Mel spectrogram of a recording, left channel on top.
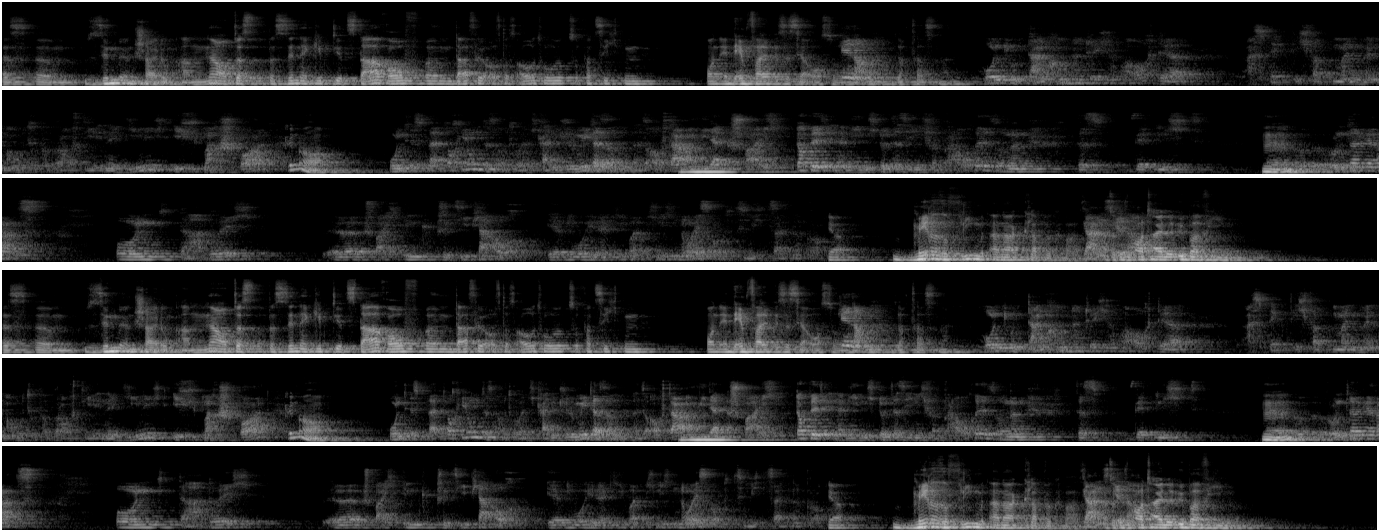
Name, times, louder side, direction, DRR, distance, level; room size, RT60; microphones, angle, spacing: voice 1, 0.0-6.4 7.1-9.5 16.6-17.0 20.6-21.0 26.4-26.7 35.8-36.0 36.4-38.4 38.6-39.9, right 1 dB, 15° right, 6 dB, 0.3 m, -27 dB
voice 2, 8.4-8.8 9.5-12.1 12.4-16.6 17.6-24.7 25.0-25.7 26.4-28.4 28.7-29.0 29.3-30.0 30.7-32.7 33.0-35.7 38.3-39.0, right 1 dB, 70° right, -1 dB, 1.4 m, -38 dB
6.4 x 5.9 x 2.8 m, 1.2 s
head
